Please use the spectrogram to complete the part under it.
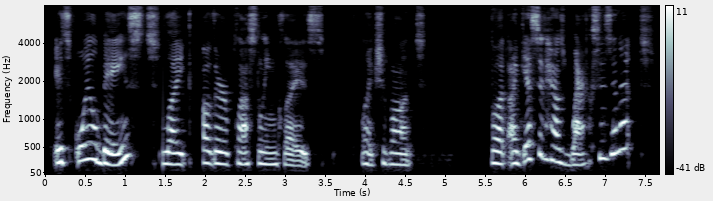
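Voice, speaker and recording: This sculptor gives a relaxed demonstration from home, sitting at a table by a sofa and reviewing clay as she chats with fillers mid-task. Hoarseness has taken part of her voice, leaving it scratchy and gravelly, though still medium-pitched and a little mellow.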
